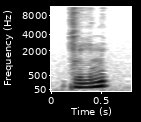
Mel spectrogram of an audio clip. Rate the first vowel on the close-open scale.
close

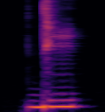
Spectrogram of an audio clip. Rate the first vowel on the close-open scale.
close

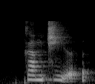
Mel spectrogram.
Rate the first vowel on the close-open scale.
open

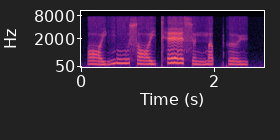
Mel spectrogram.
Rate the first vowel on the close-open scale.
mid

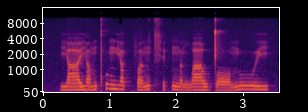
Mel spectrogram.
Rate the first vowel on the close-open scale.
open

